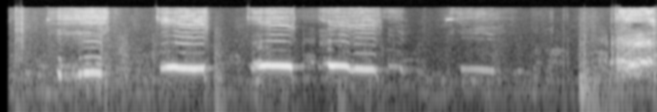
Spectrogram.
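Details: Shiba Inu named Yamato, drooling and throat gurgling from wanting food so badly, gives high drawn-out whines that rise and fall, in separate bursts about a second long, indoors, with brief noisy sounds between them.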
